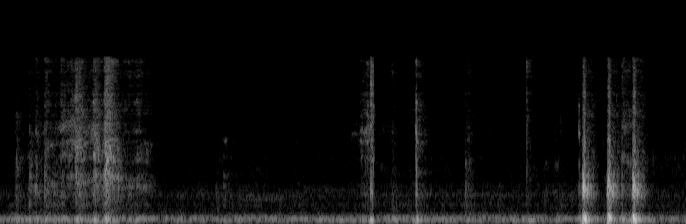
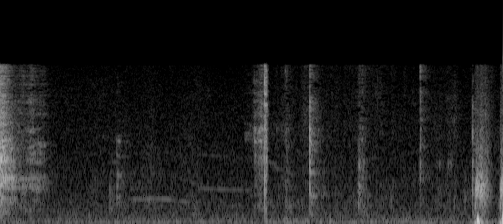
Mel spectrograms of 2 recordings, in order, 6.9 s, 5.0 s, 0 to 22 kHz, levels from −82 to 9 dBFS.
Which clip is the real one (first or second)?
second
